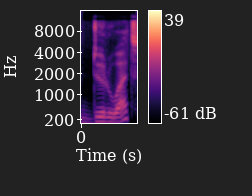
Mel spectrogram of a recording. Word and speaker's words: Deloitte: Bon, allez, on attaque tout de suite avec Deloitte, prononcé Deloitte donc, ce Global Agentic Network.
